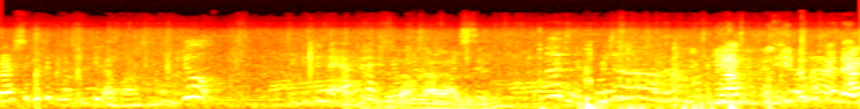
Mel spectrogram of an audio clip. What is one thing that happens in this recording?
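Several women talk nearby, outdoors.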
